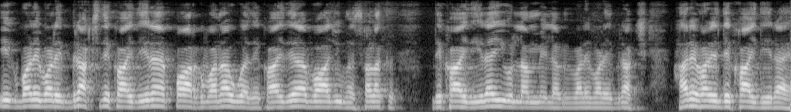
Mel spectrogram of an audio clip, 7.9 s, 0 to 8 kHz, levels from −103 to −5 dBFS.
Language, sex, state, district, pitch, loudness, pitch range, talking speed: Hindi, male, Bihar, Muzaffarpur, 150 Hz, -22 LUFS, 135-160 Hz, 240 wpm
